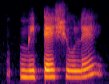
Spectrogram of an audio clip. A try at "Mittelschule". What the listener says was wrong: Mittelschule, right? There was an L.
